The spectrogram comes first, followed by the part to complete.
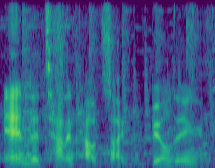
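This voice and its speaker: Male vlogger, low voice, presenting gear reviews over background music. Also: moderate pace. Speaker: video creator and reviewer. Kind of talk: product review vlog narration to viewers.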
